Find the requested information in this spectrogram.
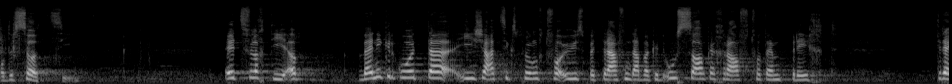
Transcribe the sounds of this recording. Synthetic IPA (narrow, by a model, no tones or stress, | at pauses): ɔd̪əɾsœtsḭː | ɪt͡sfɪləχt̚d̥iʔœ | ʋɛnɪɡəɾɡuətəiːʃæt͡sɪkspʰɵŋktfɔyːsb̥ɛt̪ɾæfn̩dæbəɡɪtusːɑːɡəχɾɑftfɔdɛmprɪχt | d̥ɾɛ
